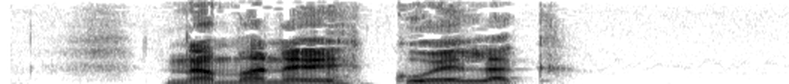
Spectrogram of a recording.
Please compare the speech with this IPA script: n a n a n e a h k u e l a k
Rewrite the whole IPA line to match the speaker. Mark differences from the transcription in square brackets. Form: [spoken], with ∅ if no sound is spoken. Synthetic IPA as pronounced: n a [m] a n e [e] h k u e l a k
